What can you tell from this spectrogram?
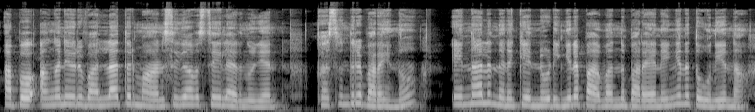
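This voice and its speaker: A woman casually retelling a TV serial episode, quoting each character's lines in her own plain voice. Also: fairly high pitch.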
